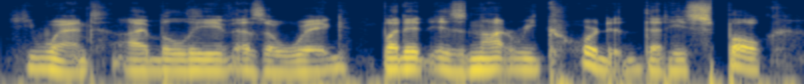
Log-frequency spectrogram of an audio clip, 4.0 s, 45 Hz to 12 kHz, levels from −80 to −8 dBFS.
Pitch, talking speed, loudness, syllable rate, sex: 120 Hz, 225 wpm, -19 LUFS, 5.4 syllables/s, male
